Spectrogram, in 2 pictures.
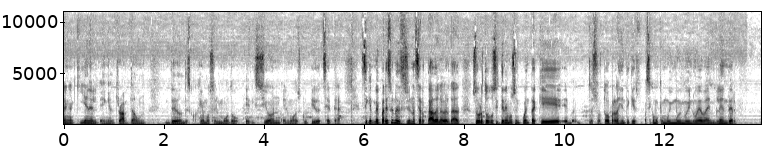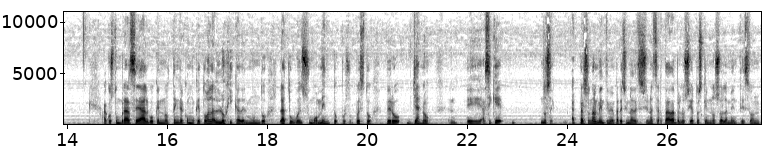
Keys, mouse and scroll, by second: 0.1 click, 0.6-4.3 drag, 4.7-9.2 drag, 9.7 shift+click, 10.9 shift+click, 11.8 shift+click, 12.8 middle click, 14.0 middle click, 15.0 shift+click, 16.1 f, 16.6 click, 17.4 g, 18.2 click, 19.2 click, 20.4 click, 21.7 click, 22.1-23.4 drag, 23.6 click, 26.3 click.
